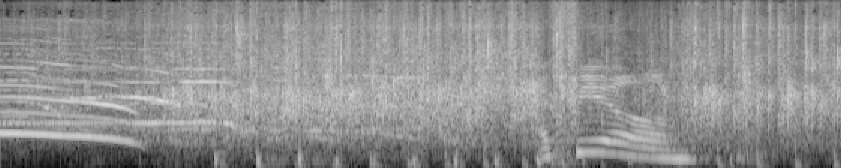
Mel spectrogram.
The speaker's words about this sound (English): They just applauded for you.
